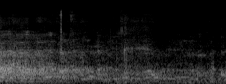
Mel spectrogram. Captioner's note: laughter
